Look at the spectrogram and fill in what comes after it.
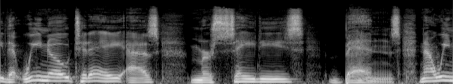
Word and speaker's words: Mercedes: And when I say the word Mercedes, or bueno, lo pronuncio a la española, Mercedes, what do you think of?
